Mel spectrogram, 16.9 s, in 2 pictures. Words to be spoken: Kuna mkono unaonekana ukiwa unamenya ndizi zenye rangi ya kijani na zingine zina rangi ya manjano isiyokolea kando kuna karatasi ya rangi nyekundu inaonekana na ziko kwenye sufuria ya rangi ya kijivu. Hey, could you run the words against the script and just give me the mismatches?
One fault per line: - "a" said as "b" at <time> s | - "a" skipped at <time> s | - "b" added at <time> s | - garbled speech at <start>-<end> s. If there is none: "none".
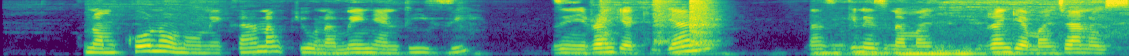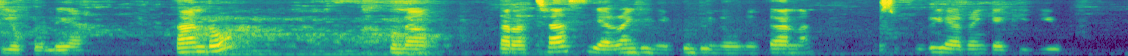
- "na ziko kwenye" skipped at 14.6 s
